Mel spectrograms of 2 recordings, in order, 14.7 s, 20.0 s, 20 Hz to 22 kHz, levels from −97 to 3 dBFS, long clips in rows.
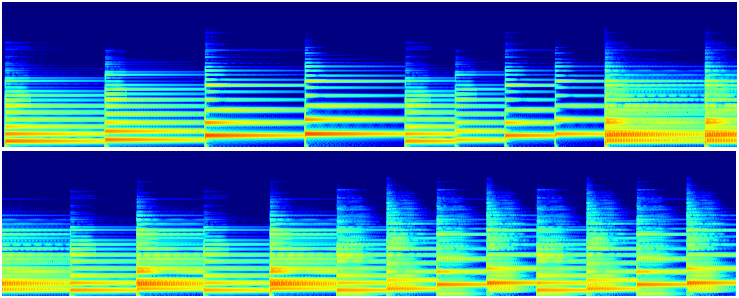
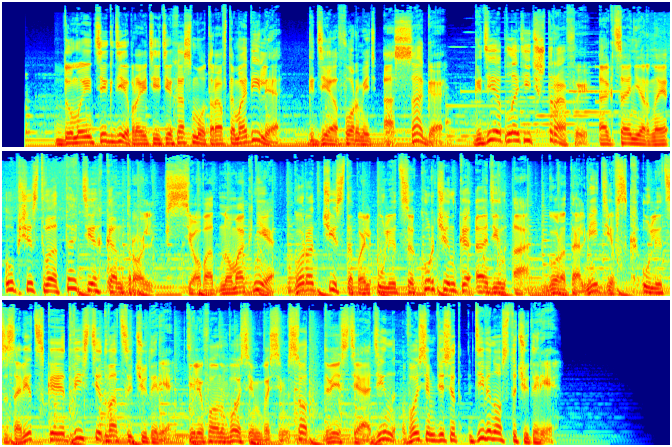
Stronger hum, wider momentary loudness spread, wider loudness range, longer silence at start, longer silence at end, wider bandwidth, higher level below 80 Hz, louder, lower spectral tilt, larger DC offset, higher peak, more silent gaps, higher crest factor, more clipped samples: neither; first, 8 LU vs 4 LU; about the same, 2 LU vs 1 LU; second, 0 s vs 0.2 s; second, 0 s vs 1.15 s; second, 5.8 kHz vs over 20 kHz; second, -58 dBFS vs -22 dBFS; second, -24 LUFS vs -10 LUFS; first, -9 dB/octave vs -4.5 dB/octave; neither; second, -6 dBFS vs 0 dBFS; neither; first, 16 dB vs 10 dB; neither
